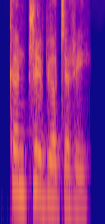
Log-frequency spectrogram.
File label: "Contributory", Indian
